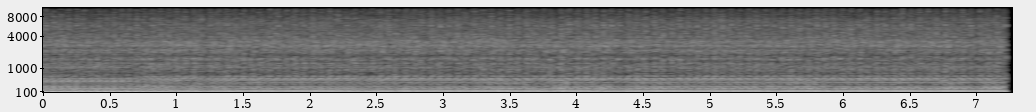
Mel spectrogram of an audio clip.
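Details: Moto Guzzi Le Mans 3 twin, first start, points gap, static timing and spark checked, cheap pod filters: fires on both cylinders but uneven lumpy beat, held just off idle to stop stalling until carb throttle cables tensioned.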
